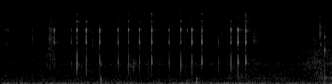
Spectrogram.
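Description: Long painted fingernails scratch and tap along the flat side of a white-lacquered wooden carpenter pencil, flat and solid, held in both hands in front of a box of pencils. About seventeen quick, dry, bright clicks and ticks sound over a faint scratchy hiss, each one dying away almost instantly.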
